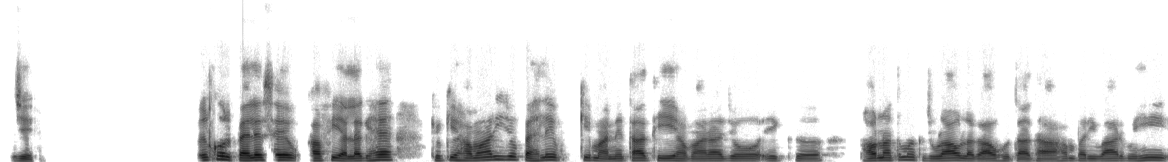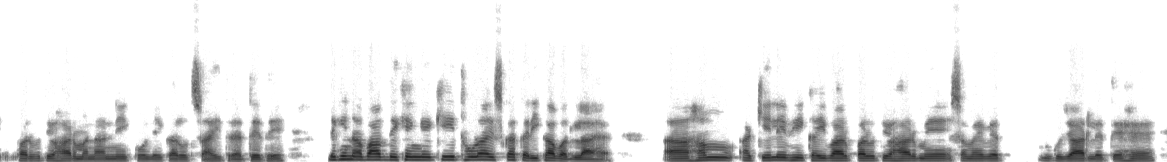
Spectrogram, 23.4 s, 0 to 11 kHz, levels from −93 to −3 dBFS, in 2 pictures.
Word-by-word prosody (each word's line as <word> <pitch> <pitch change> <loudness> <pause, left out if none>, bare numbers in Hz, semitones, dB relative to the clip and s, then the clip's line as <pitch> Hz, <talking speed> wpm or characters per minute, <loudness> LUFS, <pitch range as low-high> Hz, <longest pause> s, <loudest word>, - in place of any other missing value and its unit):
जी। 130 -3 +1 1.7
बिल्कुल, 195 +4 +6
पहले 160 +2 +9
से 175 +1 +6 0.2
काफ़ी 150 +2 +4
अलग 145 +3 +5
है, 180 +4 +5 0.4
क्योंकि 150 +4 -1
हमारी 165 +6 +3
जो 205 -1 +3
पहले 160 +5 +3 0.3
की 170 - -1
मान्यता 135 +4 +2
थी, 145 -1 -2
हमारा 130 +1 0
जो 135 - -1 0.3
एक 135 0 -11 0.7
भावनात्मक 165 +5 +1
जुड़ाव 150 +3 +4
लगाव 130 -1 +2
होता 125 -1 -1
था, 125 0 -2 0.2
हम 135 +1 -6
परिवार 135 +1 -2
में 135 0 -5
ही 165 +2 -2 0.2
पर्व, 130 -1 -4
त्योहार 125 -2 -3
मनाने 125 +1 -5
को 125 - -6
लेकर 120 0 -5
उत्साहित 120 +1 -6
रहते 115 +1 -4
थे। - - -4 0.5
लेकिन 220 +2 0
अब 200 - +1
आप 200 -1 +4
देखेंगे 190 -1 0
कि 200 -1 0
थोड़ा 195 +1 +2
इसका 190 0 -2
तरीका 150 +1 +1
बदला 110 -1 0
है 105 -1 -7 0.6
अ, - - 0 0.2
हम 170 +1 -1
अकेले 165 +3 -2
भी 165 0 -3
कई 150 -2 -1
बार 150 0 +3
पर्व, 145 0 +1
त्योहार 140 -1 -1
में 135 -1 -3
समय 135 -1 -5
व्य 130 0 -2 0.5
गुज़ार 130 -1 0
लेते 125 0 -5
हैं 125 0 -5
140 Hz, 150 wpm, -21 LUFS, 130-170 Hz, 1.7 s, पहले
